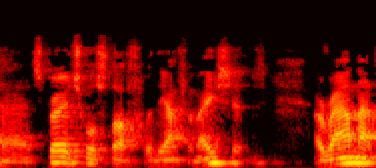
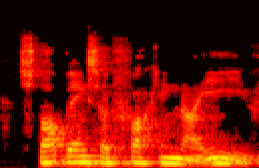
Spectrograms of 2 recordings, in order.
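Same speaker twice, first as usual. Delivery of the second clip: usual speaking voice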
